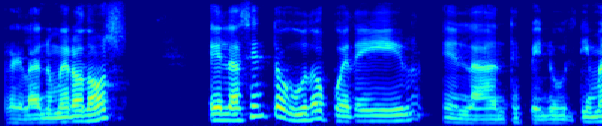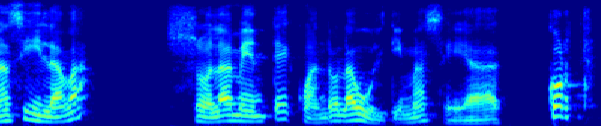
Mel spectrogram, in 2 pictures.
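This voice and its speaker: A man's voice: mid-range voice, very animated, normal speed, no echo, highs cut off. A man teaching a recorded Bible Greek lesson, explaining grammar rules patiently and methodically.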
